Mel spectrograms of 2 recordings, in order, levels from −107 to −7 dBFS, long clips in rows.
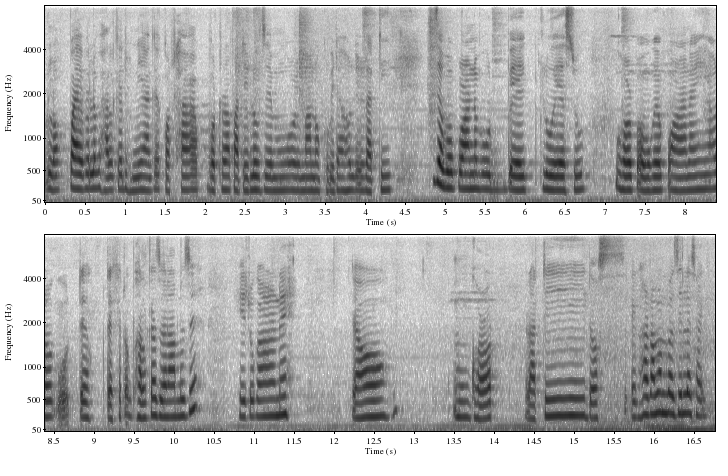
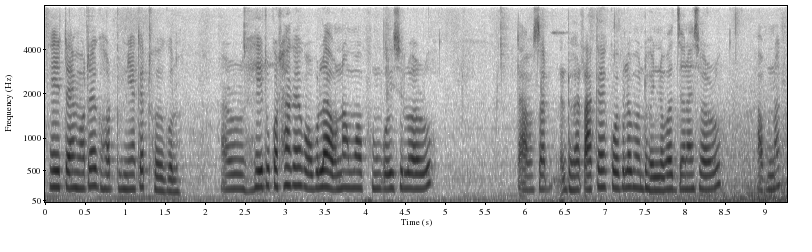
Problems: none marked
